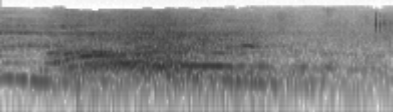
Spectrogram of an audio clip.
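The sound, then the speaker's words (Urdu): A crowd at a religious gathering shouts a slogan together in answer to a call: one loud, sustained collective shout that holds for about a second and a half, then eases off into a lower murmur. “نعرہ”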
